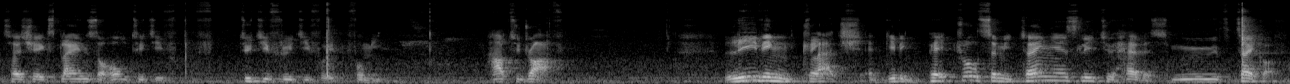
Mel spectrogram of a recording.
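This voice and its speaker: A South African man in his thirties telling a personal story in a casual vlog, acting out the voices and the shouting. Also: mid-range voice, animated, unhurried, background noise. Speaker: vlogger.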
